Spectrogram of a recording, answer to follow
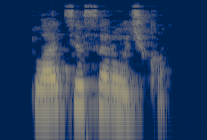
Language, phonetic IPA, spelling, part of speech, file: Russian, [sɐˈrot͡ɕkə], сорочка, noun, LL-Q7737 (rus)-сорочка.wav
- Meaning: 1. chemise, shift (historical undergarment), nightdress, nightgown 2. shirt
